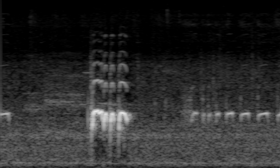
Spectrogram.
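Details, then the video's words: Zebra dove song played to coax other doves into singing: a loud burst of short cooing notes, a quiet pause, then a softer row of quick, evenly spaced coos. "Pancingan harian burung perkutut Anggungan paling ampuh langsung bunyi hitungan detik"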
